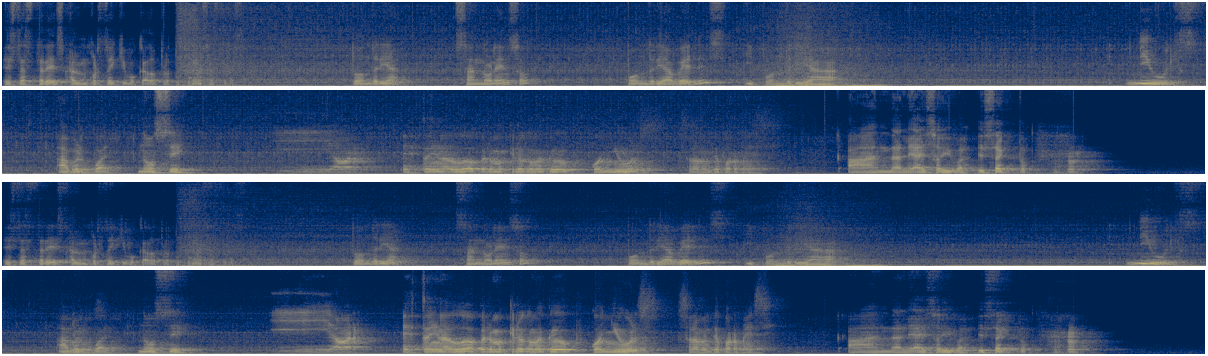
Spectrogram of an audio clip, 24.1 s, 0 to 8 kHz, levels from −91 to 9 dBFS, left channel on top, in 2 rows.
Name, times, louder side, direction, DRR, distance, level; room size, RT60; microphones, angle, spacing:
voice 1, 0.0-2.3 3.5-4.1 4.6-5.3 6.3-8.4 11.2-11.9 12.6-13.9 20.5-22.3, left 2 dB, 65° left, 9 dB, 2.0 m, -26 dB
sound 1, 1.7-20.0, equal, 80° left, 1.9 m, -35 dB
voice 2, 14.7-15.7 16.0-19.7 22.5-22.8, right 3 dB, 55° right, 6 dB, 2.1 m, -24 dB
21.0 x 13.5 x 9.1 m, 0.70 s
head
